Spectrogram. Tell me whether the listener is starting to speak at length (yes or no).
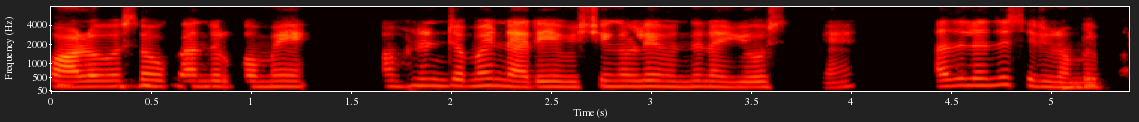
no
